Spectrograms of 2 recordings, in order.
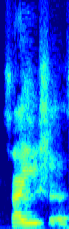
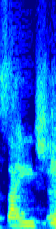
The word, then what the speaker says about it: Syesha: How do you spell it again? – S-Y-E-S-H-A. – Saisha. – Saisha.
